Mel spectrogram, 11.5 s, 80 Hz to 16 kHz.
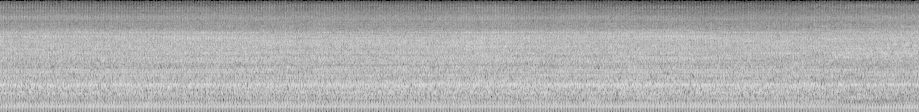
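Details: New 2200 W inverter generator, fresh oil and gas, just after first start, no load: steady, even drone with no misses, surging or knocks; running healthy.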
